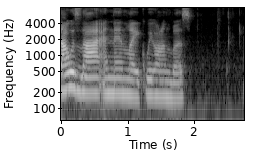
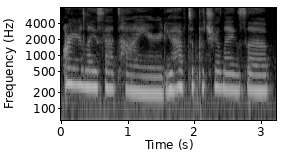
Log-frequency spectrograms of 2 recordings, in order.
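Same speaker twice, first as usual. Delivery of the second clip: unvoiced, slow sarcastic whisper; 11 dB quieter than usual. Real, not acted. Teen mocks the lady to viewers, sarcastic whisper. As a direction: mutter the jab under your breath. Muttering about the rude lady.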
